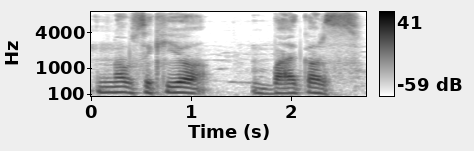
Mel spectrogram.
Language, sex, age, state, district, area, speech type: Hindi, male, 45-60, Bihar, Samastipur, rural, spontaneous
